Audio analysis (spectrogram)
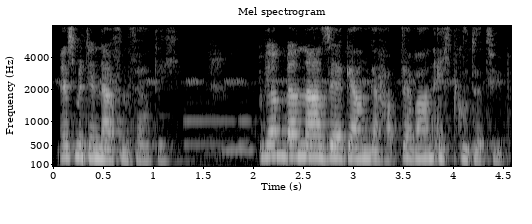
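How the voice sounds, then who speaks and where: A woman's voice: mid-range voice, a little fast, faint music behind, natural voice. An actress playing a worried, conciliatory farmer's wife and mother in a radio crime drama. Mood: weary, conciliatory.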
